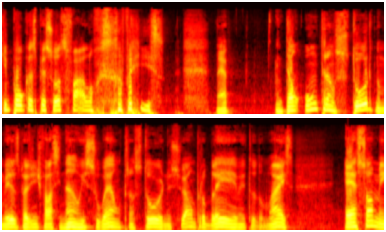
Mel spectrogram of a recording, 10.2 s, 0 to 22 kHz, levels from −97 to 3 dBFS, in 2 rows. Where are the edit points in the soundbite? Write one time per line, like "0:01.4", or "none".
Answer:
none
